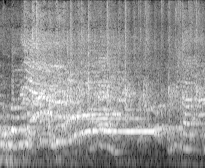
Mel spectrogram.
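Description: Crowd at a press conference for a family musical stage show claps, cheers and shouts together, a loud continuous wash of voices and applause, some whooping at the start, that runs throughout.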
